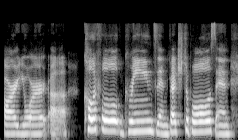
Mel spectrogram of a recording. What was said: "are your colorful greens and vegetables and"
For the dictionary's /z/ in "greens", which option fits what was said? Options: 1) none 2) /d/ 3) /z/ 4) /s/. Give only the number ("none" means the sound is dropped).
3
